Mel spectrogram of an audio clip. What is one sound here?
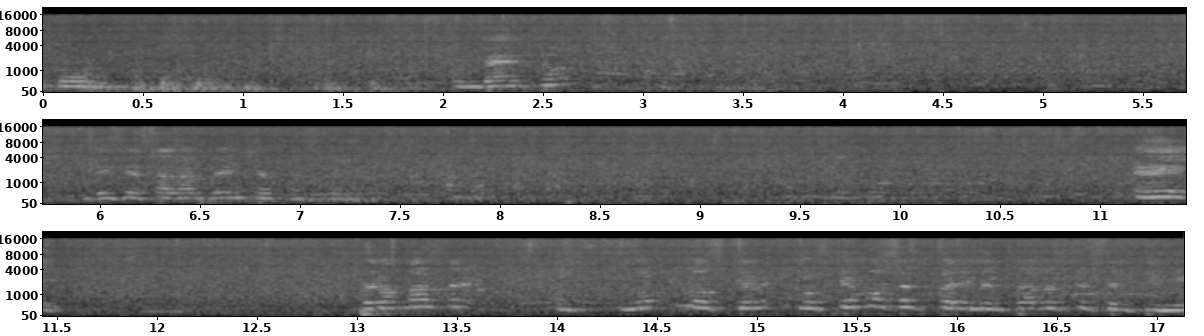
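A young man speaks with animation into a microphone over loudspeakers, in an echoing room.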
